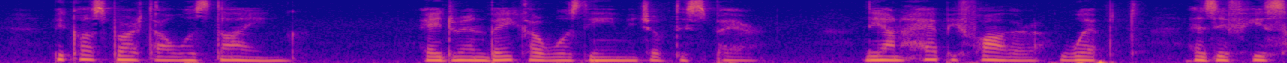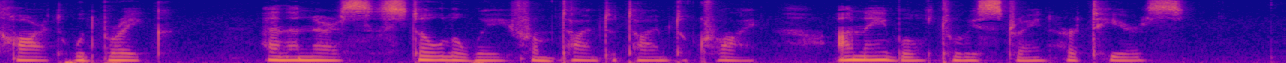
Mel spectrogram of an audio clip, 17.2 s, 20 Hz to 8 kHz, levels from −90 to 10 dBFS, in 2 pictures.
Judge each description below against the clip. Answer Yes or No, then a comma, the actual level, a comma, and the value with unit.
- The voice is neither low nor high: Yes, medium, 165 Hz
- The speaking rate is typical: No, slow, 130 wpm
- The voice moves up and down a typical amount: No, narrow, 1.8 semitones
